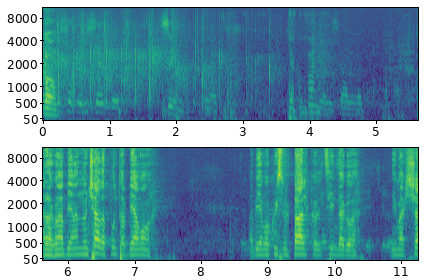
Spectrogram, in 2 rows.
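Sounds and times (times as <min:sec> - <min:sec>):
speech: 0:00.0 - 0:00.4, 0:01.8 - 0:02.2, 0:05.6 - 0:07.4, 0:08.7 - 0:11.2
room full of people clapping to welcome guests on stage: 0:00.0 - 0:03.7.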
